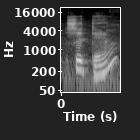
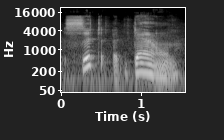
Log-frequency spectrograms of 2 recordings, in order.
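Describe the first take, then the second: First: It is said with a rising, questioning tune. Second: It is said forcefully, like an exclamation. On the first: It asks whether to sit. "a question mark" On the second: It is an emphatic command. "an exclamation point"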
